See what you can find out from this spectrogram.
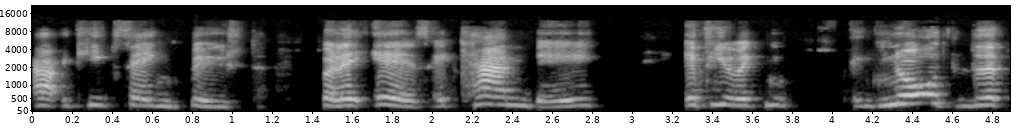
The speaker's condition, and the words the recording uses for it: Stuttering. My stammer is always changing, especially like with ways that I try and get out.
